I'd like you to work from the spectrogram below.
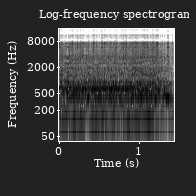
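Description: A sewing machine runs steadily as it stitches a rope basket, a close, continuous mechanical whir with no voices over it.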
